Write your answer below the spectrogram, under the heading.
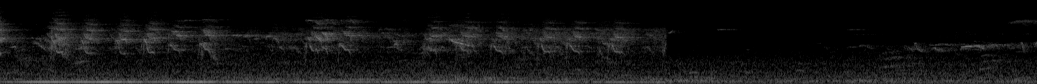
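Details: Eurasian nuthatch parents busy feeding newly hatched young at La Poudrerie on 26 May 2018, after an attack that took one chick: rapid chattering bursts of high repeated notes over a steady low hum, then quieter faint calls.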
